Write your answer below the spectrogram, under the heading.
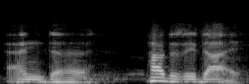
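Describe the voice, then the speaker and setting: A man's voice: mid-range voice, animated, slow. An actor playing an uneasy, polite man recounting his entry into a sinister world, in grave 1940s radio style. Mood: uneasy, hesitant. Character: uneasy, hesitant man drawn into a death club, narrating. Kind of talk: 1940s radio acting, first-person mystery narration. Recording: dull, lo-fi vintage radio recording.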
